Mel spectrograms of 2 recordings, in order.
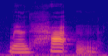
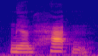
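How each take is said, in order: Both takes have the same delivery.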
